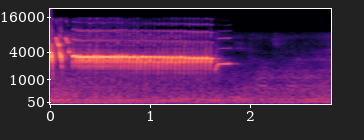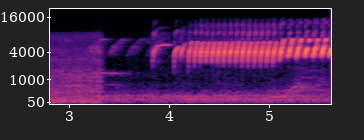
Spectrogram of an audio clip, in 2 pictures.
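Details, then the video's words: Belgian canary giving a training song for canaries: a loud steady rolling trill, a quiet pause, then a bright fast pulsing trill of rising notes. "Belgian canary singing"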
